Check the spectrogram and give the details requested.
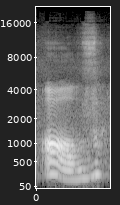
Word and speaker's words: of: is an interesting one when we say of um um a piece of cake a cup of T we pronounce the F like a V of of a cup of tea a piece of cake but then if something if we turn the light off that's an F off of off of how should I pronounce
